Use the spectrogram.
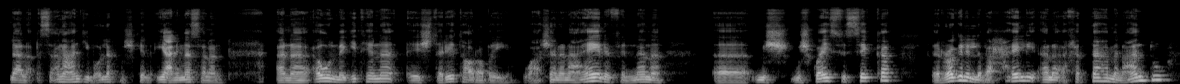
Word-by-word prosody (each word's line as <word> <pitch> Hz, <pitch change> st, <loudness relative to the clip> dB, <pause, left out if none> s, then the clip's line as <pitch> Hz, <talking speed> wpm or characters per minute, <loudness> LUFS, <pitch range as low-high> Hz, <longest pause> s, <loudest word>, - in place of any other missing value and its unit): لأ، -, -, -1 dB
لأ، -, -, -8 dB
بس -, -, -4 dB
أنا 120 Hz, 0 st, -1 dB
عندي 120 Hz, 0 st, -2 dB
باقول -, -, -5 dB
لك -, -, -7 dB
مشكلة، -, -, -7 dB
يعني 100 Hz, -, +4 dB
مثلًا 105 Hz, -7 st, -2 dB, 0.5 s
أنا 95 Hz, -1 st, 0 dB
أوّل 145 Hz, -2 st, +5 dB
ما 110 Hz, -, +1 dB
جيت 135 Hz, +4 st, -5 dB
هنا 135 Hz, 0 st, -1 dB
اشتريت 120 Hz, +8 st, -2 dB
عربيّة، -, -, -5 dB
وعشان 105 Hz, -, -4 dB
أنا 100 Hz, -1 st, -1 dB
عارف 120 Hz, -2 st, +4 dB
إن 95 Hz, +6 st, -4 dB
أنا 115 Hz, -5 st, 0 dB, 0.5 s
آآ 80 Hz, -1 st, -2 dB
مش 105 Hz, 0 st, +2 dB
مش 100 Hz, -1 st, -1 dB
كويّس 155 Hz, +3 st, +3 dB
في -, -, -6 dB
السكة، 175 Hz, +2 st, +1 dB, 0.4 s
الراجل 175 Hz, +4 st, +5 dB
اللي -, -, +4 dB
باعها 165 Hz, -2 st, -1 dB
لي 175 Hz, 0 st, +2 dB
أنا 110 Hz, -1 st, -1 dB
أخدتها 155 Hz, -1 st, -1 dB
من 125 Hz, -7 st, -1 dB
عنده 185 Hz, -, +1 dB
120 Hz, 185 wpm, -26 LUFS, 100-155 Hz, 0.5 s, أوّل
